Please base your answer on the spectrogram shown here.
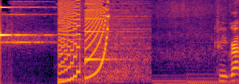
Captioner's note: Pokédex Loads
